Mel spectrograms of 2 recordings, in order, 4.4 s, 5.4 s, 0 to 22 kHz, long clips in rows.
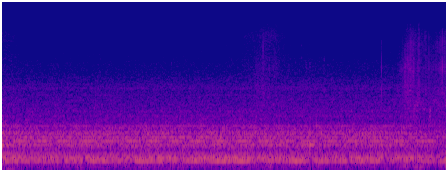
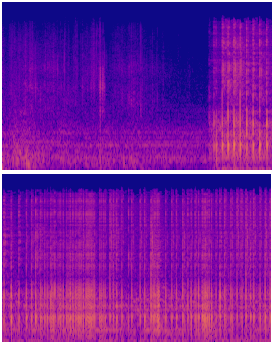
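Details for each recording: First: MIG welder with voltage too high and wire speed too low: steady hiss and hum of shielding gas from the nozzle with almost no frying-bacon crackle, giving wire burnback. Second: Eastwood MIG 175 welder: after a quiet start, a steady, even bacon-frying crackle for ten seconds: correct settings, normal MIG weld sound.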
